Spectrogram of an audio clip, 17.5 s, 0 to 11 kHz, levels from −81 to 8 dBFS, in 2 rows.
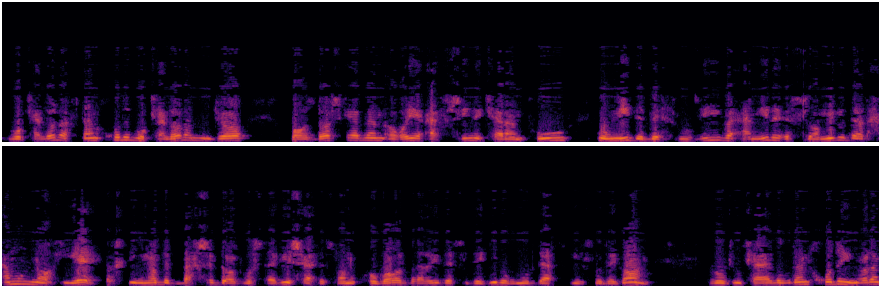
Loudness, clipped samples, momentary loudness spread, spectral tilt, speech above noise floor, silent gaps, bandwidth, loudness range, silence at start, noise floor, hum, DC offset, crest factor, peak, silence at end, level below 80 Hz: -29 LUFS; under 0.1%; 6 LU; -6.5 dB/octave; 39 dB; none; 7.8 kHz; 1 LU; 0.05 s; -68 dBFS; none; under 0.1%; 14 dB; -14 dBFS; 0 s; -70 dBFS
